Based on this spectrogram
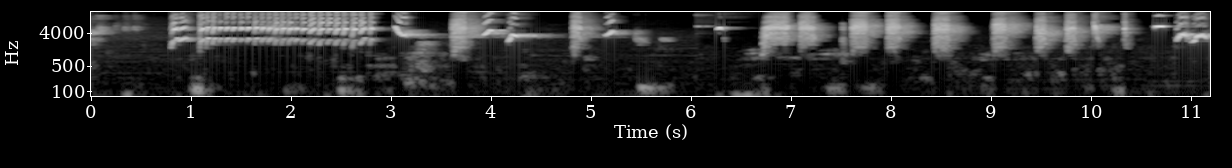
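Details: Grey-cheeked bulbul singing hard, pouring out stored song material: a fast two-second trill, chattering notes, then a steady sequence of loud raspy strokes.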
